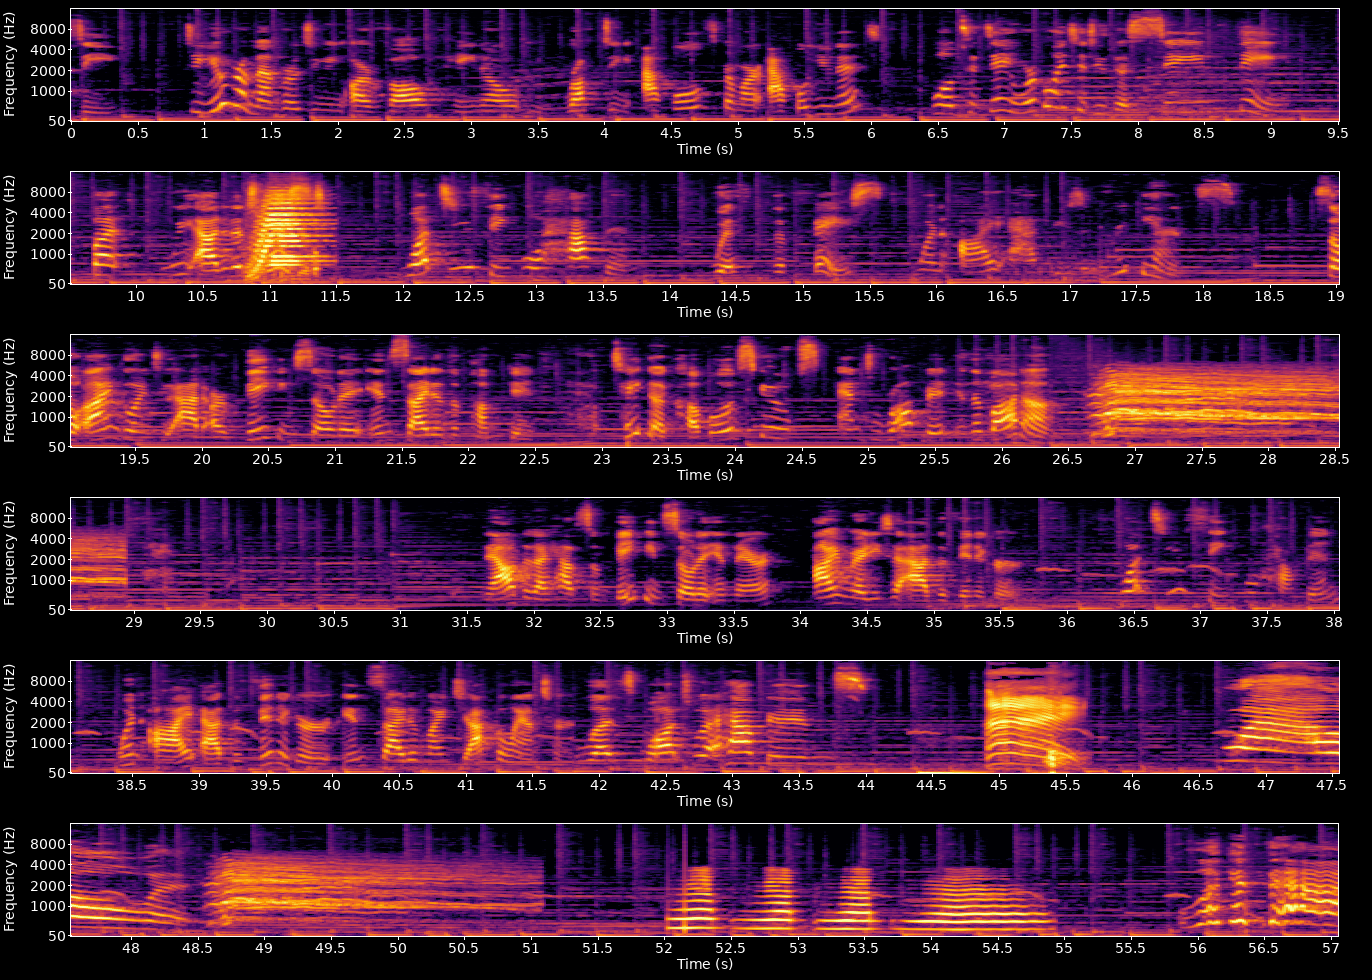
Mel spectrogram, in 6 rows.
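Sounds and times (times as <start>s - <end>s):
soft background music: 0.0s - 27.1s, 28.9s - 49.6s, 51.0s - 57.0s
sad trombone sound effect: 10.8s - 11.5s, 52.0s - 54.9s.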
